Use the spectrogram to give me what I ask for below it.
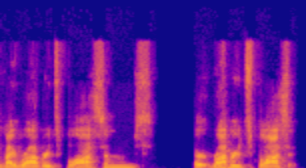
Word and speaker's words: Blossom: Robert's blossoms or Robert's Blossom it's so weird to pronounce his name it's not about blossoms it's Robert's Blossom Blossom who uh was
